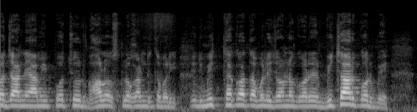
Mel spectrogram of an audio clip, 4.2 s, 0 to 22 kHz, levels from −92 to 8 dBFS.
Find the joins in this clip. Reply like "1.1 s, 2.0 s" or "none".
1.9 s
